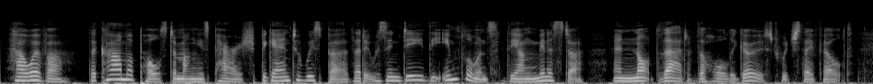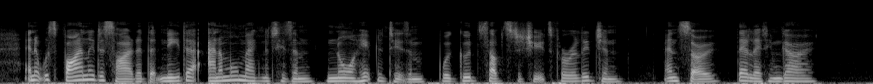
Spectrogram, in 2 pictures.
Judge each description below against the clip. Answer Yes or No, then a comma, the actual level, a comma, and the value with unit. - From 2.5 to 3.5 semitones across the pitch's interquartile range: No, average, 4.7 semitones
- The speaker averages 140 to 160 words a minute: No, average, 180 wpm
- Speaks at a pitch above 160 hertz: No, medium, 150 Hz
